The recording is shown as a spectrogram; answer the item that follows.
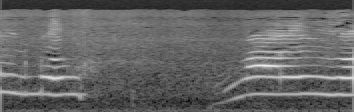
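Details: An old, weak, possibly sick stray cat at a rural house, barely able to open its eyes, gives two drawn-out harmonic meows, the second rising then holding steady, begging for more churu treats after eating.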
